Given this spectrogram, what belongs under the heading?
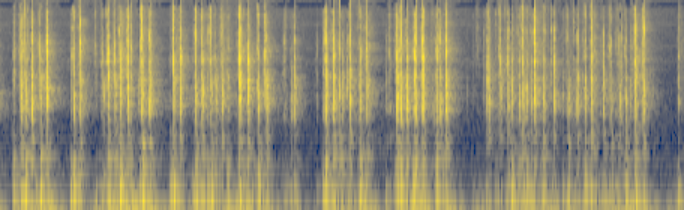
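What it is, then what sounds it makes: Plastic mechanical keyboard. Fingertips type on a Logitech POP Keys plastic mechanical keyboard with a yellow plastic case and round black and grey plastic keycaps. Rapid, short clacky taps arrive in bursts separated by brief pauses. Each tap has a deep low thump under a bright click.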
